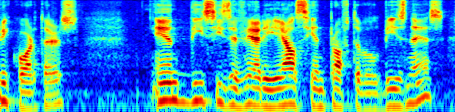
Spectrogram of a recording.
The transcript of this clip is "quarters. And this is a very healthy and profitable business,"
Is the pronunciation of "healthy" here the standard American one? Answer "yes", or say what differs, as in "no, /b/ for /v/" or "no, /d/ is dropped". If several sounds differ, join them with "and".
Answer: no, /s/ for /θ/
